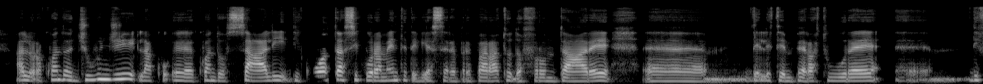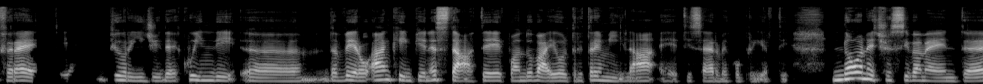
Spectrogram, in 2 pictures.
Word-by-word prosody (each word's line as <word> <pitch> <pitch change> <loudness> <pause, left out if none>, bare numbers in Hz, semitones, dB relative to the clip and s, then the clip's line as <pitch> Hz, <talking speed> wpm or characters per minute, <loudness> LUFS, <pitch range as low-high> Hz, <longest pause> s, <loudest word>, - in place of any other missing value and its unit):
Allora - - -4
quando 215 0 -4
aggiungi 230 +5 0
la 175 -2 -6
q - - -12
ehm, 170 -4 -4
quando 175 -1 -8
sali 165 +4 +2
di 185 - -13
quota 200 +4 0
sicuramente 190 -1 0
devi - - -9
essere 160 -3 +2
preparato 160 +2 -5
ad - - -8
affrontare, 155 +1 -1 0.3
ehm, 150 +10 -6
delle 170 - -6
temperature, 165 +1 -2
ehm, 220 +2 -14
differenti, 180 -4 +4 0.7
più 205 0 -2
rigide, 170 -1 -5
quindi, 190 -3 -4
uhm, 155 +5 -4
davvero 180 -4 +2
anche 210 +2 +4
in 180 -3 -2
piena 185 +3 -2
estate 180 -4 +6
quando 170 +1 -4
vai 160 -4 +3
oltre 165 0 -4
i - - -12
3.000 170 -4 0
eh, - - -14
ti - - -13
serve 150 -1 0
coprirti. 150 +1 -14 0.4
Non 260 +6 +7
eccessivamente 180 -7 +2
175 Hz, 125 wpm, -23 LUFS, 160-200 Hz, 0.7 s, Non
